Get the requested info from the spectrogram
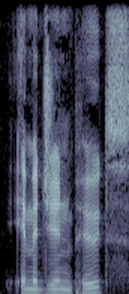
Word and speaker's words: Imogen Poots: Jordan, Miles Teller, Imogen Poots. Is that how you pronounce her name? – Yeah.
